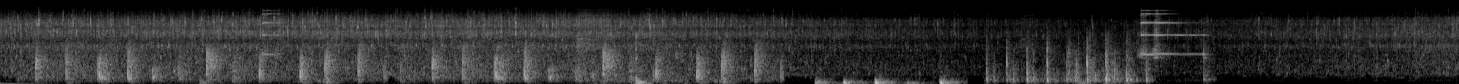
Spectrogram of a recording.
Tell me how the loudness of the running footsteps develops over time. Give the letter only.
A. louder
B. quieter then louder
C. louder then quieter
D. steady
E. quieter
D.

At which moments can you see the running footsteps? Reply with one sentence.
The running footsteps can be heard from 0.1 to 11.6 s.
